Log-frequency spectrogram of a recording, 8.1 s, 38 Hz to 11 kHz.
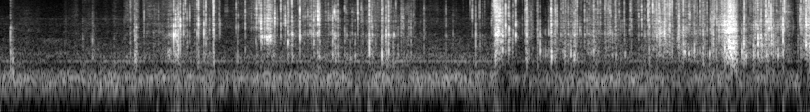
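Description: Crinkly plastic wrapper of a Score 2020 NFL trading-card pack being handled and torn open, in irregular bursts of crackling and tearing that start about a second in.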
